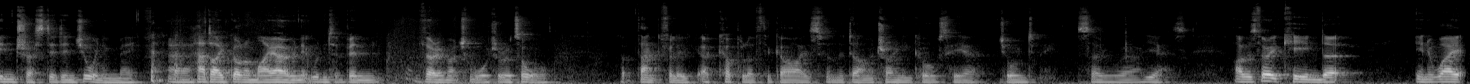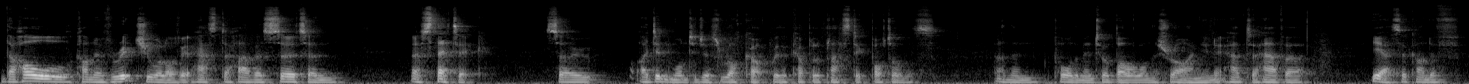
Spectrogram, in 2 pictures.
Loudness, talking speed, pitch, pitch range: -26 LUFS, 190 wpm, 105 Hz, 100-110 Hz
